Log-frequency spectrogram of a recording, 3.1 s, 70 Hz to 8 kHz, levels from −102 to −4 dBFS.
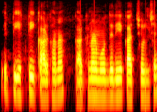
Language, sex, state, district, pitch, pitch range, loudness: Bengali, male, West Bengal, North 24 Parganas, 140 Hz, 135-150 Hz, -24 LUFS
